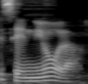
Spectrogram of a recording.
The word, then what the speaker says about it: señora: Same way, señora, 3 syllables, señora. So second last will be stressed as it is ending in a. So it will be señora.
